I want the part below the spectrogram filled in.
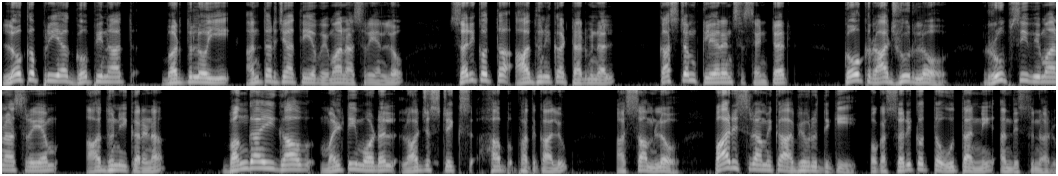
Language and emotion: Telugu, neutral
